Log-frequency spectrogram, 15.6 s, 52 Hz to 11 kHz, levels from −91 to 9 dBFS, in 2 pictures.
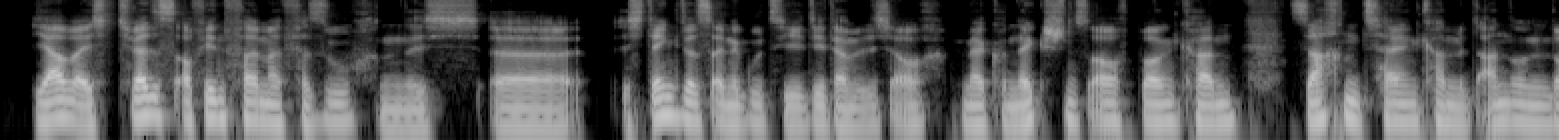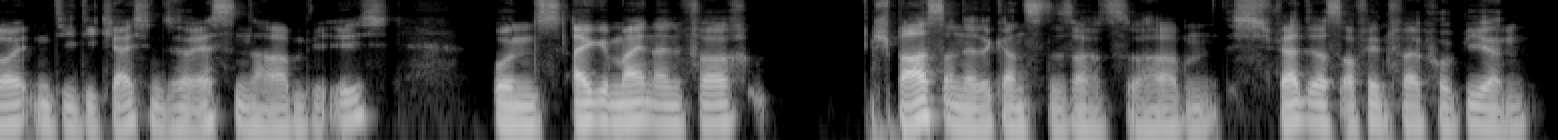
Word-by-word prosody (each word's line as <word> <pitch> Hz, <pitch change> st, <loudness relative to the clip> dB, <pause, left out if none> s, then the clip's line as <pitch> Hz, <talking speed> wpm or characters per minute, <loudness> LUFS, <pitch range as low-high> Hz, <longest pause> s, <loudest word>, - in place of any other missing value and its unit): ja, 115 Hz, +1 st, +6 dB
aber 125 Hz, -, +5 dB
ich 95 Hz, -, -2 dB
werde 130 Hz, +1 st, +7 dB
es 135 Hz, -, -1 dB
auf 110 Hz, -, -1 dB
jeden 120 Hz, 0 st, +3 dB
Fall 115 Hz, -2 st, +2 dB
mal 105 Hz, -2 st, +1 dB
versuchen. 100 Hz, -4 st, -5 dB
Ich, 85 Hz, 0 st, -5 dB
äh 90 Hz, -2 st, +1 dB, 0.2 s
ich -, -, -5 dB
denke, 130 Hz, +2 st, +3 dB
das 110 Hz, -2 st, +2 dB
ist -, -, -2 dB
eine 100 Hz, -1 st, +1 dB
gute 100 Hz, -2 st, -6 dB
Idee, 95 Hz, +1 st, -2 dB
damit 90 Hz, -1 st, -1 dB
ich 95 Hz, -, -7 dB
auch 95 Hz, +2 st, -3 dB
mehr 100 Hz, -1 st, +1 dB
Connections 100 Hz, +3 st, -1 dB
aufbauen 105 Hz, -1 st, +1 dB
kann, 105 Hz, +1 st, 0 dB, 0.2 s
Sachen 115 Hz, 0 st, +1 dB
teilen 105 Hz, 0 st, 0 dB
kann 105 Hz, -2 st, -2 dB
mit 95 Hz, -1 st, -4 dB
anderen 105 Hz, -1 st, -1 dB
Leuten, 100 Hz, +1 st, +1 dB
die 95 Hz, -1 st, -5 dB
die 95 Hz, -, -5 dB
gleichen 95 Hz, +1 st, -2 dB
Interessen 95 Hz, +2 st, -2 dB
haben 90 Hz, +2 st, -2 dB
wie 95 Hz, -, -8 dB
ich, 130 Hz, +3 st, -4 dB, 0.5 s
und 95 Hz, -1 st, +2 dB
allgemein 110 Hz, 0 st, +5 dB
einfach 100 Hz, +1 st, 0 dB, 0.6 s
Spaß 125 Hz, +1 st, +6 dB
an 100 Hz, -, +2 dB
der 90 Hz, 0 st, +1 dB
ganzen 90 Hz, -1 st, -2 dB
Sache 85 Hz, -2 st, -3 dB
zu 85 Hz, +1 st, -8 dB
haben. 90 Hz, +1 st, -4 dB
Ich -, -, -7 dB
werde 110 Hz, +1 st, +5 dB
das 100 Hz, -, +1 dB
auf 95 Hz, 0 st, -2 dB
jeden 105 Hz, 0 st, 0 dB
Fall 95 Hz, -2 st, -1 dB
probieren. 95 Hz, -1 st, -3 dB
100 Hz, 215 wpm, -24 LUFS, 95-110 Hz, 0.6 s, werde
